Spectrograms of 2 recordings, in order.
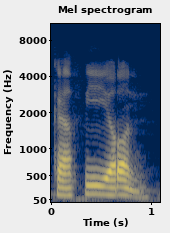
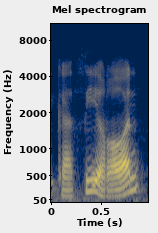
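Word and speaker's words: كَثِيرًا: Sekali lagi ketika kita berhenti di huruf yang berakhiran fatahin maka cara bacanya fathah tain tersebut diganti menjadi fathah dan dipanjangkan dua harakat.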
